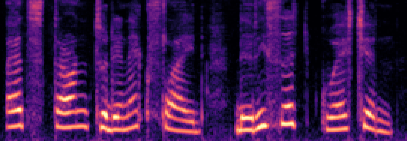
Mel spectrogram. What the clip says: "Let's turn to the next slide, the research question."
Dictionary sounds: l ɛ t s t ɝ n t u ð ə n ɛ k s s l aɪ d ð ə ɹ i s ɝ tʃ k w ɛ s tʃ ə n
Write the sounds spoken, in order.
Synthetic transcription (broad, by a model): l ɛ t s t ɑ n t u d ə n ɛ k s s l aɪ d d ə ɹ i s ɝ tʃ k w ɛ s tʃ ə n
